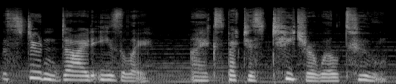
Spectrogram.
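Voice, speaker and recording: A woman's voice: medium pitch, unhurried, faint music behind, natural voice. Woman acting a cold, sardonic Jedi knight. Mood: cold, confident. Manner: curt, dry, sardonic. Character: cold, defiant, merciless female Jedi knight. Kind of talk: video game cutscene acting.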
